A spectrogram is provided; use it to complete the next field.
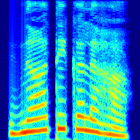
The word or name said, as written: ಜ್ಞಾತಿಕಲಹ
